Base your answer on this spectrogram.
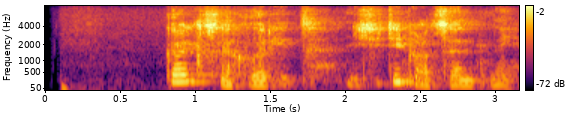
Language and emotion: Russian, sad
